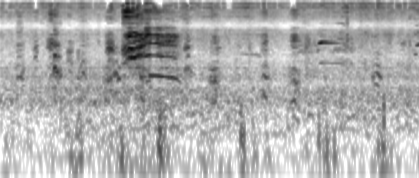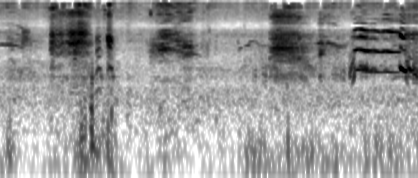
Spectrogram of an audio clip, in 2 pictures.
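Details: Gulls on a beach calling intermittently with thin, slurred squeals, some distant and faint, a louder pair near the end, all set against rolling surf and a brief splash.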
